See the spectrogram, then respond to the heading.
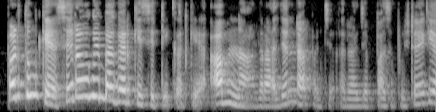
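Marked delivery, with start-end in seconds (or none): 0.1-2.0 astonished. Acted. Boy asks, astonished.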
